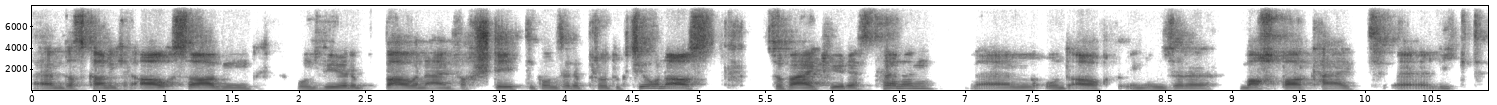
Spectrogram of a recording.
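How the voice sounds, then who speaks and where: A man speaks with a Swiss German accent at a medium pitch. His pace is very slow and his intonation fairly even. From Switzerland. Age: 30s. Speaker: startup co-founder. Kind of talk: interview.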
